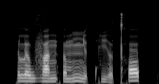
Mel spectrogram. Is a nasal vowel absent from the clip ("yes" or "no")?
yes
